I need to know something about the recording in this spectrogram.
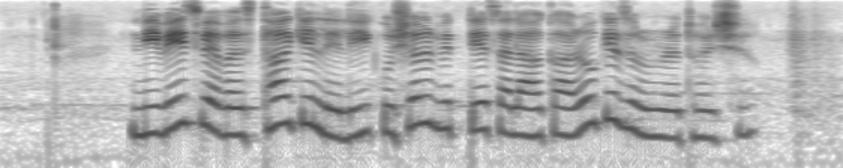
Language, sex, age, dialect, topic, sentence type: Maithili, female, 56-60, Angika, banking, statement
